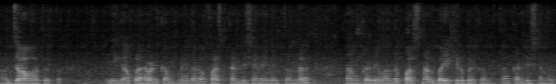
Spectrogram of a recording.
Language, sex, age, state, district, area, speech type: Kannada, male, 30-45, Karnataka, Bidar, urban, spontaneous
